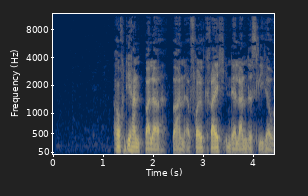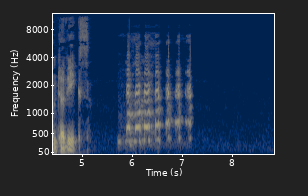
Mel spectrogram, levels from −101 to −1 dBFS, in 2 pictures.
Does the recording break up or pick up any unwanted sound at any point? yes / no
yes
